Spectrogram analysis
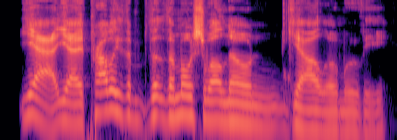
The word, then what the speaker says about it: giallo: Yeah, probably the most well-known Giallo movie. Or Giallo. I don't know if it's a hard G or a soft G. Giallo.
